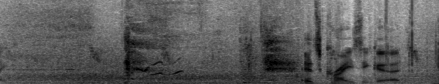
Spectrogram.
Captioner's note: chuckles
